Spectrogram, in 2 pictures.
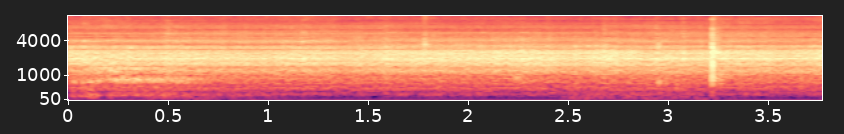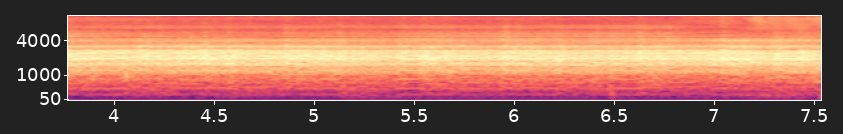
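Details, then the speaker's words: Homemade LM386 micro amplifier (about 1 W) on bench power supply: constant hiss and buzz in upper mids with no signal; owner suspects supply ripple. Fixed by adding a 10 µF capacitor on the supply line. "Oke, saya coba pakai baterai ya. Mungkin ini karena power supply-nya nggak bagus, ada ripple atau gimana."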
